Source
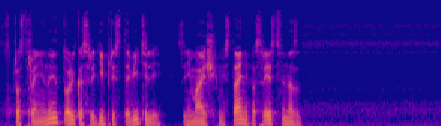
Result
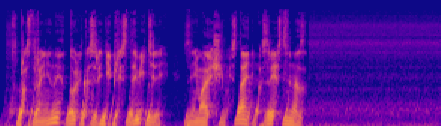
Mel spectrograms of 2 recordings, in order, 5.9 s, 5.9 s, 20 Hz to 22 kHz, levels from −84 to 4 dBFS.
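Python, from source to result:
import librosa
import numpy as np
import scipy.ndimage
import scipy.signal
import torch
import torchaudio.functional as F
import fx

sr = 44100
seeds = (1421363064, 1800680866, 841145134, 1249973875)

y = fx.rider(x, sr, range_db=10, speed_s=0.5)
y = fx.dispersion(y, sr, late='highs', ms=93.0, hz=510.0)
y = y * 10.0 ** (8.5 / 20.0)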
